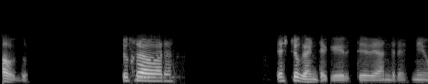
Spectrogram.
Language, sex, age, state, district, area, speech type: Kannada, male, 18-30, Karnataka, Shimoga, rural, conversation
